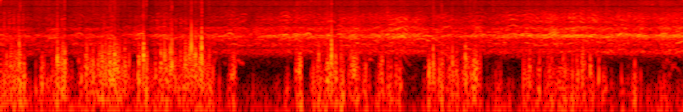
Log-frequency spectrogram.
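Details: At Bosque del Apache National Wildlife Refuge, a wintering snow goose flock calls in loud waves of harsh, overlapping honks, surging and easing every second or two.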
